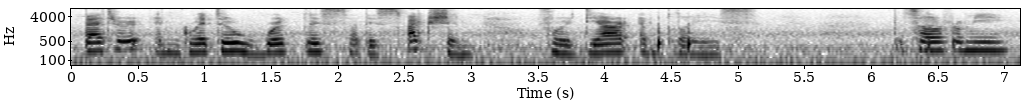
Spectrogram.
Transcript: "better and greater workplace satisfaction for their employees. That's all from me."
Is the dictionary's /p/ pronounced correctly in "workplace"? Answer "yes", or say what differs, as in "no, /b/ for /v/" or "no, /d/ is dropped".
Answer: no, /p/ is dropped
